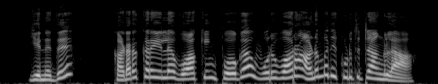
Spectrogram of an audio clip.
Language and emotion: Tamil, surprised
